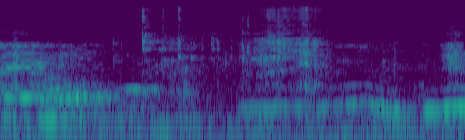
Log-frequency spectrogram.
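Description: Cats crunching dry kibble, heard as a few soft clicks, with voices in the background.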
